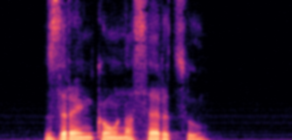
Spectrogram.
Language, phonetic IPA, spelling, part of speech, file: Polish, [ˈz‿rɛ̃ŋkɔ̃w̃ na‿ˈsɛrt͡su], z ręką na sercu, adverbial phrase, Pl-z ręką na sercu.ogg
